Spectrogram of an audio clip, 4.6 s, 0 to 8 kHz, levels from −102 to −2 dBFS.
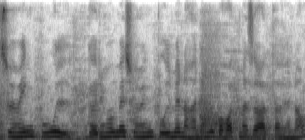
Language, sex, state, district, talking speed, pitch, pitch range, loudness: Hindi, female, Chandigarh, Chandigarh, 185 wpm, 230 Hz, 205-250 Hz, -16 LUFS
